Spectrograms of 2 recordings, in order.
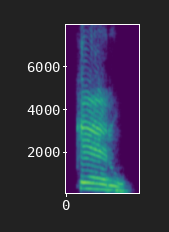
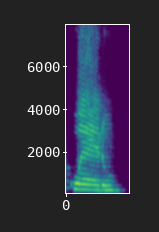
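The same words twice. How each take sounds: First: "quero" as "KÉ-ro", no w; plain k straight into é in "quero"; silent u. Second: "quero" mispronounced as "kwé-ro"; "quero" with its mute u voiced; wrong, u sounded. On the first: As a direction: correct "quero" with the u unspoken. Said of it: "É quero". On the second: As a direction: put a w after the k in "quero". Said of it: "Ninguém fala". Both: Shown as a demonstration.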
